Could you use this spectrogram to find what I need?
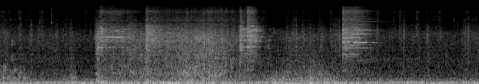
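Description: A tool strikes a pile of scrap metal with sharp clanks.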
